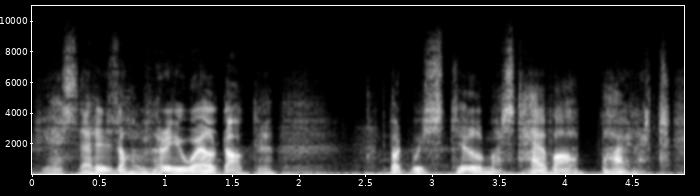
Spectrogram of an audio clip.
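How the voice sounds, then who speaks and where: A slow, uneasy castaway. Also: male voice, medium pitch, sharp tone, highs cut off, a little hiss or hum. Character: frightened, suspicious man adrift with others. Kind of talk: 1940s radio acting.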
